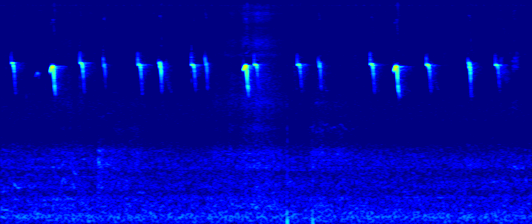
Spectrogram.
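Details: In Thailand, a Yellow-bellied fairy-fantail gives a run of about seventeen brief, high-pitched downslurred notes. Spacing is uneven, sometimes paired, with a quiet hiss underneath.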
